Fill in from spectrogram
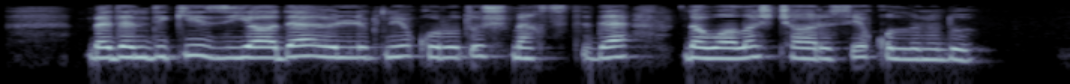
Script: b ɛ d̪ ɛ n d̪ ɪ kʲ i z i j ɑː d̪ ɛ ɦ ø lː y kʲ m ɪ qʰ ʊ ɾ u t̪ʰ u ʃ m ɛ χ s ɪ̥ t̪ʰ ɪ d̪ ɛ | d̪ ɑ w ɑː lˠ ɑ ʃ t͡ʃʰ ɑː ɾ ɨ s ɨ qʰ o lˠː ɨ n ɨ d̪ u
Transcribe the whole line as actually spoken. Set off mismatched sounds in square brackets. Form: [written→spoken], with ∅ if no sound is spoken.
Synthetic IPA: b ɛ d̪ ɛ n d̪ ɪ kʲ i z i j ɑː d̪ ɛ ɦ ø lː y kʲ [m→n] ɪ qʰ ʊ ɾ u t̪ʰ u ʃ m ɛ χ s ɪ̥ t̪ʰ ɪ d̪ ɛ | d̪ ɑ w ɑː lˠ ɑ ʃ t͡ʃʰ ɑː ɾ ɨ s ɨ qʰ o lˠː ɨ n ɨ d̪ u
